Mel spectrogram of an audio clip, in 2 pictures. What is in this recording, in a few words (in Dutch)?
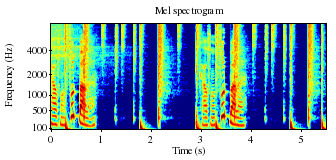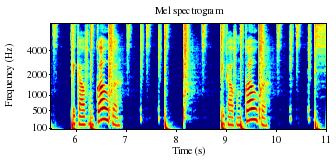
Taalriedel 80bpm; SPREEKTAAL Basis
